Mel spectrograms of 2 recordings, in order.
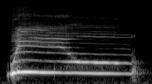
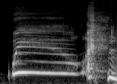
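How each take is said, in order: First: High, drawn-out squawky well; parrot copying me. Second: High, loud, drawn-out squawk of well; parrot copying me. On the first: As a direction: stretch the word like a mimicking parrot. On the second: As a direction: belt it out like a parrot mimic. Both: Retold or imitated. Bird copying the owner's voice, high drawn-out parrot. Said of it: "just in my voice".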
